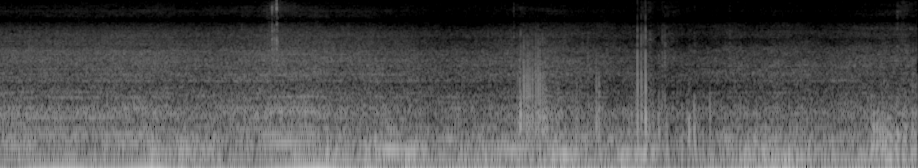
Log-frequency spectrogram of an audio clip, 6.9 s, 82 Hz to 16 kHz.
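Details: Mazda 3 that stumbled and stalled at revs. The low rumbling engine surges and sags unevenly; the cause was a broken coolant temperature sensor making the ECU think the engine is cold or hot.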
